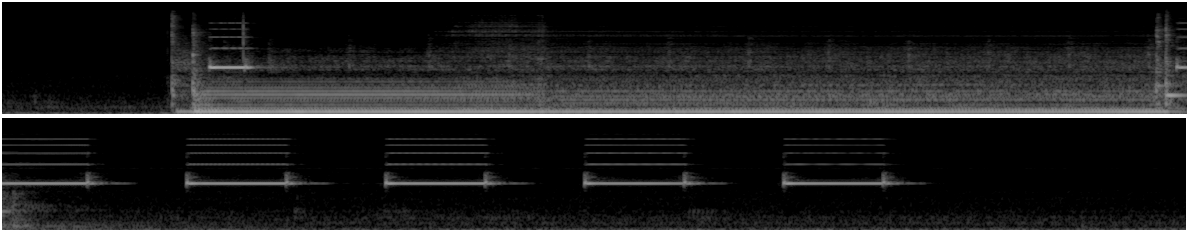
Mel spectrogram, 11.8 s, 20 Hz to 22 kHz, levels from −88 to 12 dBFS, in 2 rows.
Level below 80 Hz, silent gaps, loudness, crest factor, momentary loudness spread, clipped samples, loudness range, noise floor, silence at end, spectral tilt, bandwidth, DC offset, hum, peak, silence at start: -60 dBFS; none; -35 LUFS; 18 dB; 7 LU; under 0.1%; 4 LU; -62 dBFS; 0.05 s; -6 dB/octave; 12.5 kHz; under 0.1%; none; -18 dBFS; 0.05 s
